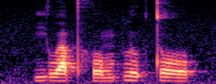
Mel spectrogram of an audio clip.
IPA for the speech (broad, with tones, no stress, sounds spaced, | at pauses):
j u˧ a̯ pʰ o˦˥ m p l u˥˩ ʔ t oː˧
